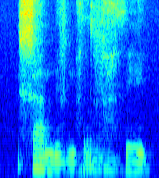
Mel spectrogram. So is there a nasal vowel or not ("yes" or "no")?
no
